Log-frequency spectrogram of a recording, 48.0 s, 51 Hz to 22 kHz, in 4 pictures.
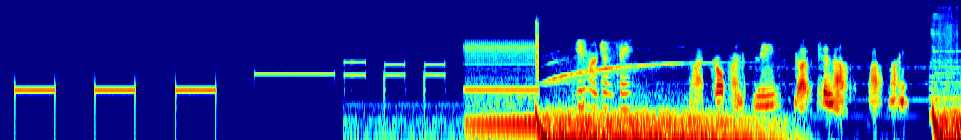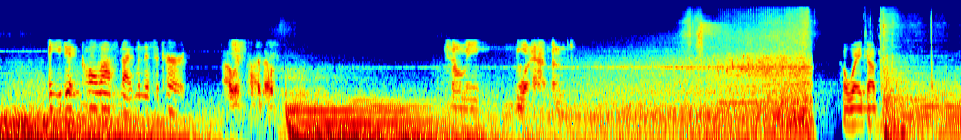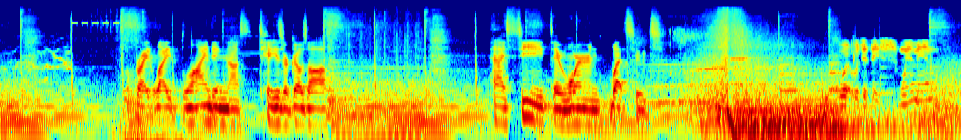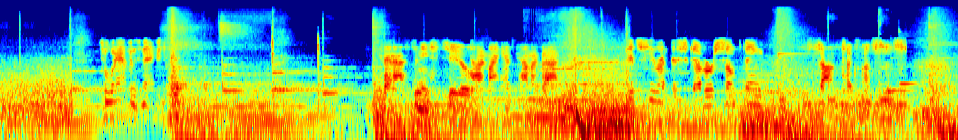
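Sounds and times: keypad dialing tones: 0.2 - 6.6
rushing noise riser: 17.6 - 22.4, 32.2 - 34.7.

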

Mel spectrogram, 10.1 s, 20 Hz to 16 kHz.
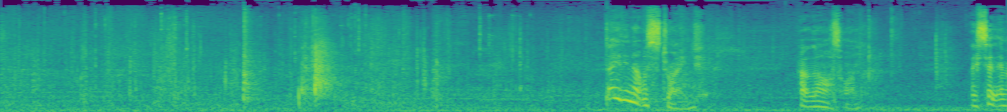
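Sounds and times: footsteps scuffling on rubble: 0.0 - 5.9
steady low background noise: 0.0 - 10.0.

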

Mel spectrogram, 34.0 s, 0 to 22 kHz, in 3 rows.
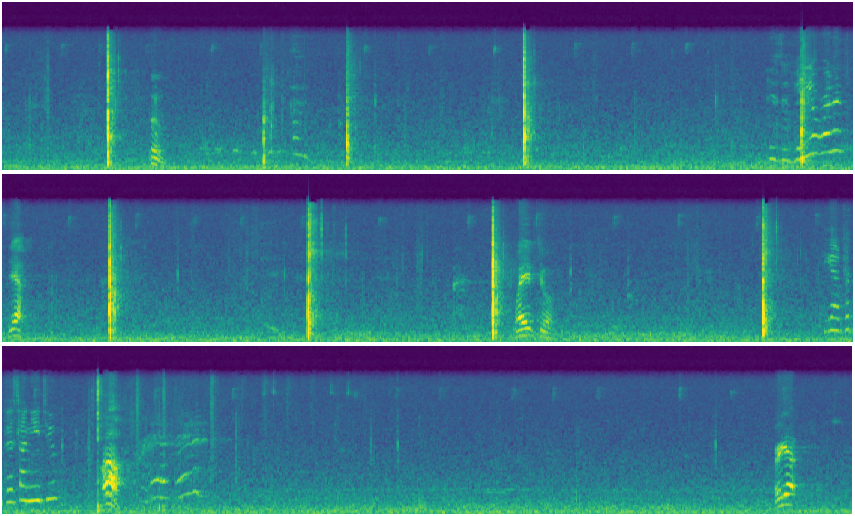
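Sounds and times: baseball popping into leather glove: 1.4 - 1.7, 12.7 - 13.1, 15.4 - 16.0, 17.8 - 18.2, 21.4 - 21.8.

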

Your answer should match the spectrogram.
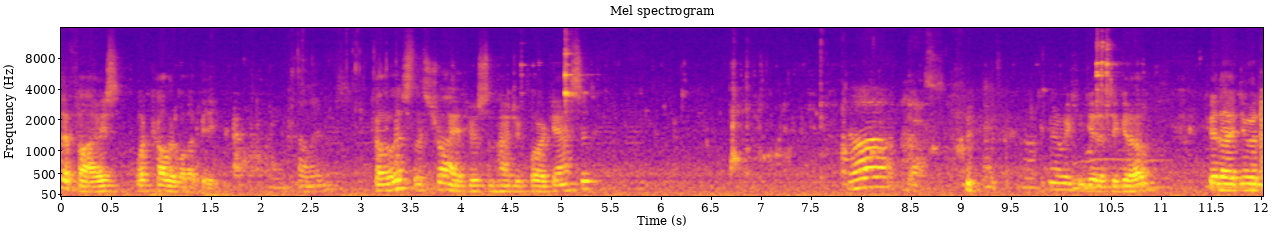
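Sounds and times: liquid pouring: 1.2 - 7.8.

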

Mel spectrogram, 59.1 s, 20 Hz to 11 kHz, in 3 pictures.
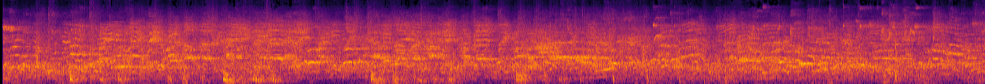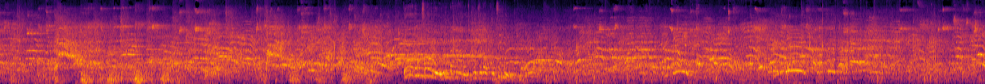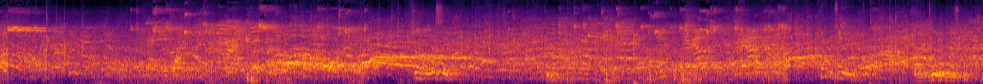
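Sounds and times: crowd voices: 0.0 - 59.0.

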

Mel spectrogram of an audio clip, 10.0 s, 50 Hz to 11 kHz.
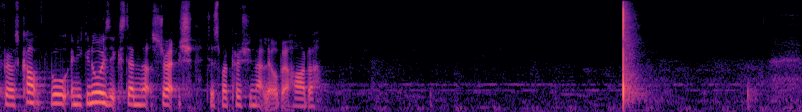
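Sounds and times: hand clap: 7.8 - 8.0.

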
